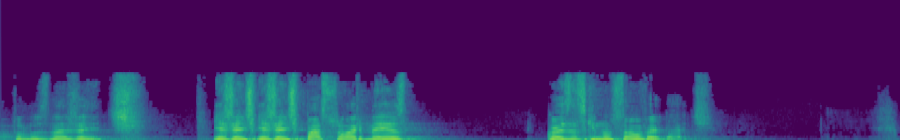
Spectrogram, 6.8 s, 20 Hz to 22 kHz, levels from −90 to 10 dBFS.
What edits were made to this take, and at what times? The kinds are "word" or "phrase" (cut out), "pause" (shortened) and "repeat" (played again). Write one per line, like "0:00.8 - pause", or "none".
0:01.5 - pause
0:01.9 - repeat
0:02.7 - phrase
